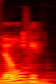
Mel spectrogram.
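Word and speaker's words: 龙: vif du sujet le mot dragon se prononce long en chinois c'est aussi un nom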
